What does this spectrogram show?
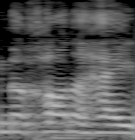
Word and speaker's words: McConaughey: No, Matthew McConaughey, which he says rhymes with what would Madonna say.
